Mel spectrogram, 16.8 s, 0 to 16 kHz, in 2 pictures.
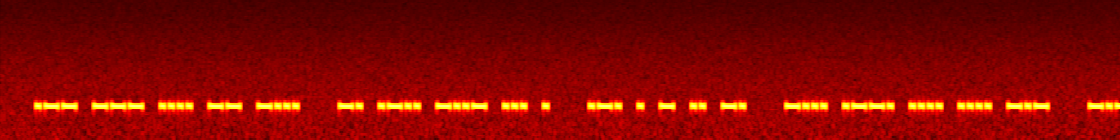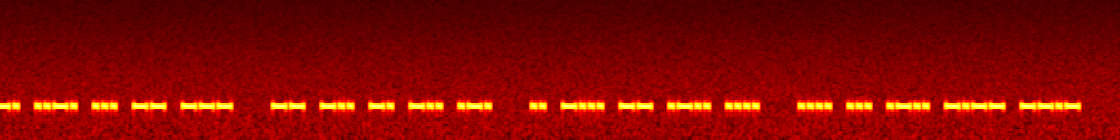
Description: Morse code (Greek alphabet), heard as a keyed tone, machine-sent, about 36 wpm, spaced as for 32 wpm, 820 Hz. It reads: ΩΟΗΜΒ ΝΛΞΣΕ ΡΕΤΙΝ ΒΠΗΗΚ ΘΦΣΜΟ ΜΔΝΔΡ ΙΒΜΛΗ ΗΣΛΥΨ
